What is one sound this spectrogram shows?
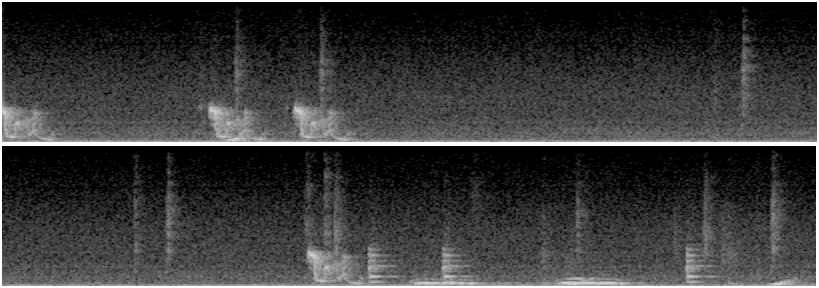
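Short electronic chimes sound as game menu options are selected.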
